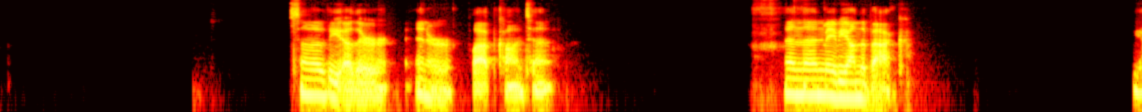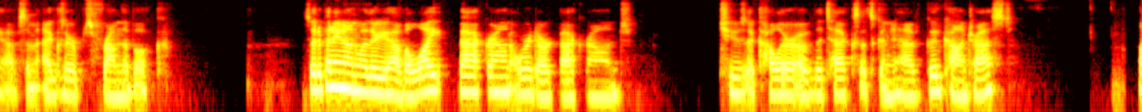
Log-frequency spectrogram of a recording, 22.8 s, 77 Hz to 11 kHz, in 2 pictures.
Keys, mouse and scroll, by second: 0.0-2.0 typing, 1.5 ctrl+click, 2.1 click, 3.6 shift+click, 5.8 click, 7.7 t, 8.3 click, 11.0 ctrl+click, 11.7 v, 12.0 click, 18.3 alt+click, 22.3 click.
